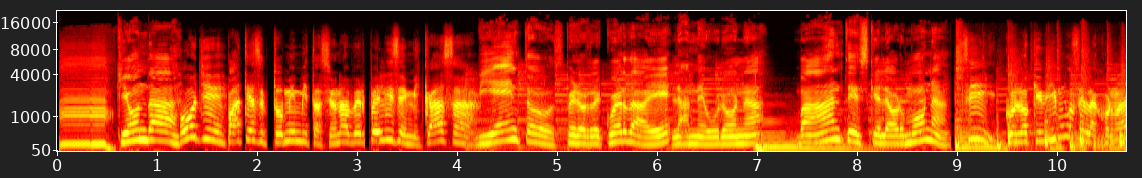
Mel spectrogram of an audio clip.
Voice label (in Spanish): SPOT Radio; PROEQUIDAD; Y SI MEJOR LO HABLAMOS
